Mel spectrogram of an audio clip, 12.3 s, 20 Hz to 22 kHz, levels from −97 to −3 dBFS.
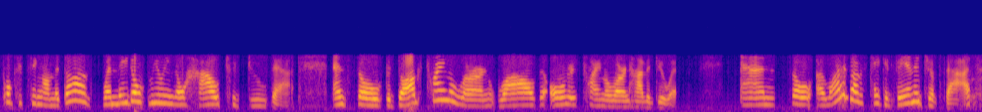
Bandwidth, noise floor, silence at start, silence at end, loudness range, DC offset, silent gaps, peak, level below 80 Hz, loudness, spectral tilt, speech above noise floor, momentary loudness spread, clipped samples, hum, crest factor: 3.7 kHz; -64 dBFS; 0.05 s; 0 s; 5 LU; under 0.1%; none; -8 dBFS; -72 dBFS; -26 LUFS; -7.5 dB/octave; 38 dB; 11 LU; under 0.1%; none; 18 dB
